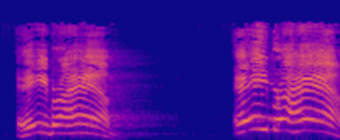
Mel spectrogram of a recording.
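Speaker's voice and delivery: boisterous, very loud, very high, swooping booming call. Speaker retells his father hearing a voice call out one early morning, boisterous voice. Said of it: "I heard this boisterous voice".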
